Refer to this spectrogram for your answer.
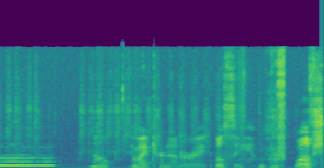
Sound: snorts

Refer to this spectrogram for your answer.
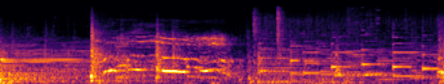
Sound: screaming; old timey piano music plays

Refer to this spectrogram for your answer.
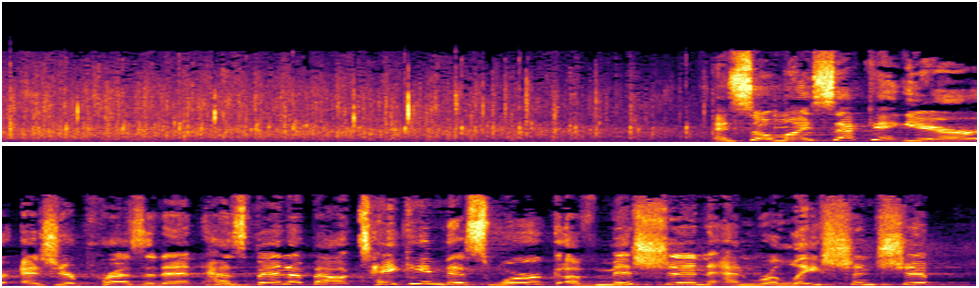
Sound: applause

